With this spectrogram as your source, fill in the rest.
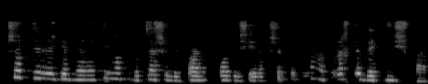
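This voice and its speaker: A woman with a breathy edge to her voice tells a group an emotional personal story, acting out the people in it. Her pitch and loudness swing in lively ways as she voices the quotes, and the recording is rough.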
